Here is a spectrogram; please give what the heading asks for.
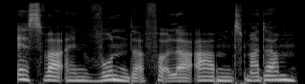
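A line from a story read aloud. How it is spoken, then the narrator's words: Plain. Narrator (German): sagte meine Mutter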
